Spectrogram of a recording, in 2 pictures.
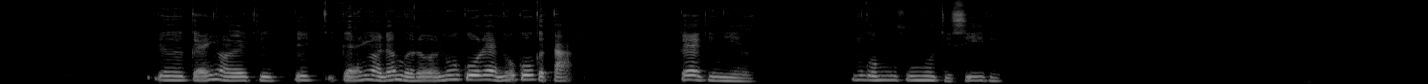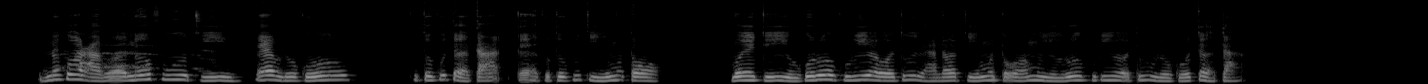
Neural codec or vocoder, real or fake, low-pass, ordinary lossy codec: none; real; none; none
